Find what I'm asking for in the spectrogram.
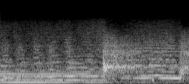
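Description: A dog aboard a ship gives short yips and whimpering barks, close and fairly loud, over a steady low tonal hum.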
